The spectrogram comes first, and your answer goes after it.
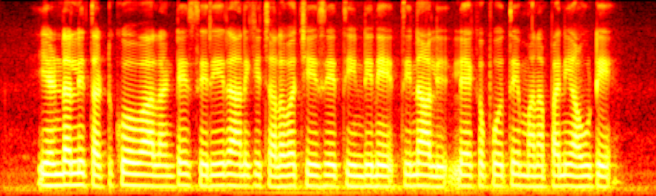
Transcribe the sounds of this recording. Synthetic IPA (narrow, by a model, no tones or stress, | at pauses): ɛɳɖɐlnit̪ɐʈːukɔːʋaːlɐɳʈe̞ːʃɐɾiːɾaːnikit͡ʃɐlɐʋɐt͡ʃe̞ːs̬e̞ːt̪iɳɖine̞ːt̪inaːlilɛːkɐpo̞ːt̪e̞ːmɐnɐpɐniɐwuʈe̞ː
